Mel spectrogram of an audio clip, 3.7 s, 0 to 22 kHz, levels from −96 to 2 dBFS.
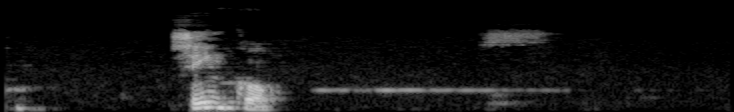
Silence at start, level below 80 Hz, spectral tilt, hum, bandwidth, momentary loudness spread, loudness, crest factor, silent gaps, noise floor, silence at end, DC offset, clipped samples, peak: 0.1 s; -72 dBFS; -4.5 dB/octave; none; 7.6 kHz; 26 LU; -23 LUFS; 24 dB; none; -76 dBFS; 1.05 s; under 0.1%; under 0.1%; -6 dBFS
